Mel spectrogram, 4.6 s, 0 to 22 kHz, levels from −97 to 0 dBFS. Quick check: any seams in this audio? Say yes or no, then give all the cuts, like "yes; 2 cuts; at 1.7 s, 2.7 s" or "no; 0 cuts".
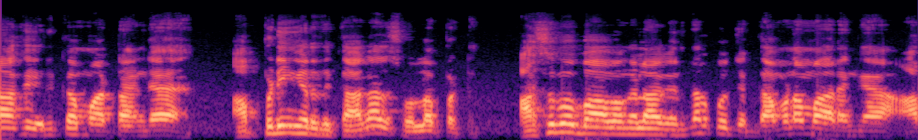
yes; 1 cut; at 2.4 s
